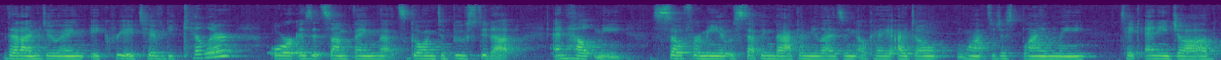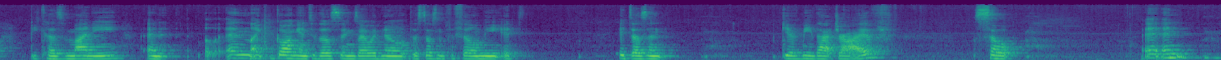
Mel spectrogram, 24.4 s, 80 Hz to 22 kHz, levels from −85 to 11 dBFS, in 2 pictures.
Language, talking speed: English, 155 wpm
